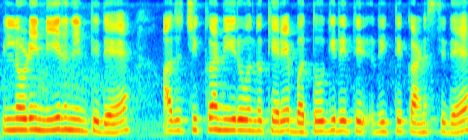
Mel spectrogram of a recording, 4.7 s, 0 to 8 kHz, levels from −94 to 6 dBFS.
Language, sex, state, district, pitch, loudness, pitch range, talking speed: Kannada, female, Karnataka, Mysore, 215 Hz, -17 LUFS, 205-230 Hz, 180 wpm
